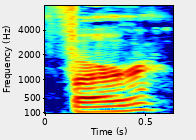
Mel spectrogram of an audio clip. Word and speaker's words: fur: points under all this fur. I was gonna say fur. Pronuncie o A com som de E com acento agudo. Fat. O U aqui tem som de A com til.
